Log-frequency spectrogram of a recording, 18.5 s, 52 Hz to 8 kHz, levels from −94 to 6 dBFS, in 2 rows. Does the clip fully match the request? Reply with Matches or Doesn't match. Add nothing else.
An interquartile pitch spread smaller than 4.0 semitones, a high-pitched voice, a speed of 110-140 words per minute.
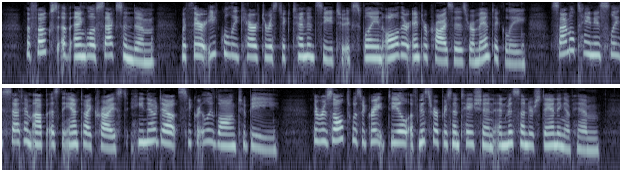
Matches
